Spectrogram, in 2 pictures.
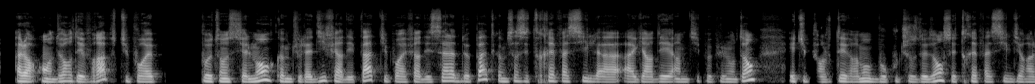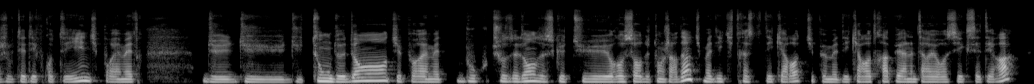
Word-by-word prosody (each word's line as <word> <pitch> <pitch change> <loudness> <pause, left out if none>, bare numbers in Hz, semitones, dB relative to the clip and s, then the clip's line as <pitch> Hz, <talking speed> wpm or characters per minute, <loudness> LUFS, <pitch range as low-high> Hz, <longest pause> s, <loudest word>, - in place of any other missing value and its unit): Alors, 135 -3 +7
en 135 -2 +5
dehors 150 +5 +2
des 130 - +4
wraps, 130 +6 +3
tu 150 - -4
pourrais 125 -1 +1 0.4
potentiellement, 135 +5 +4
comme 140 -8 0
tu 130 - -5
l'as 115 -1 +2
dit, 160 +9 0
faire 150 - +2
des 115 0 -2
pâtes. 185 - +4
Tu - - -5
pourrais 130 -2 -1
faire 125 +1 +1
des 120 0 -2
salades 160 +5 +2
de 135 -1 -1
pâtes, 215 - +2
comme 140 -2 0
ça, 140 +3 -2
c'est 140 - -1
très 155 +4 -1
facile 145 -2 -1
à 120 -1 +3
à 125 +1 +1
garder 125 +1 +1
un 125 0 -1
petit 115 -1 -8
peu 125 - -8
plus 125 +1 -8
longtemps 125 - +3 0.3
et - - +2
tu 140 +1 -4
peux 130 - -15
rajouter 120 +4 -1
vraiment 130 +2 +1
beaucoup 120 -1 -4
de - - -15
choses 125 -2 -3
dedans. 130 +9 +3
C'est 130 -7 -2
très 140 - -2
facile 130 +1 -4
d'y 130 +1 -4
rajouter 125 0 -4
des 125 0 -4
protéines. 125 +5 -1
Tu 165 - -4
pourrais 120 -7 -4
mettre 120 0 -2 0.6
du 115 -2 -1
du 115 -2 -3
du 110 +1 -9
thon 145 -2 +3
dedans. 160 +7 +4
Tu 135 - -5
pourrais 125 -1 -1
mettre 120 0 -3
beaucoup 140 -1 -6
de - - -37
choses 135 -2 -2
dedans 145 +3 +3
de 135 - -1
ce 130 +1 -4
que - - -3
tu 125 -1 -2
ressors 130 +1 +1
de 120 - -6
ton 125 - -2
jardin. 120 - +3
Tu - - -12
m'as 130 - +1
dit 135 +2 -3
qu'il 130 - -10
te - - -16
restait 130 0 -5
des 125 - -3
carottes. 135 +5 -1
Tu - - -9
peux 125 - -6
mettre 120 -1 -2
des 120 - -4
carottes 125 0 -2
râpées 125 +1 -1
à 125 - 0
l'intérieur 120 0 -1
aussi 120 +1 -3
et - - -5
cetera. 125 - -1
125 Hz, 270 wpm, -23 LUFS, 120-140 Hz, 0.6 s, Alors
